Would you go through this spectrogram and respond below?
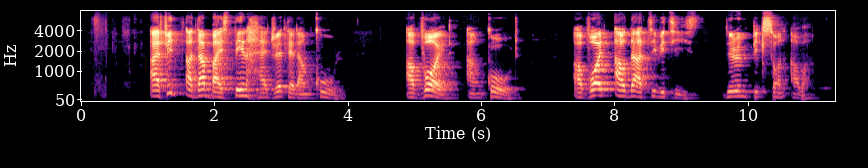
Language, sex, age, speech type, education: Nigerian Pidgin, male, 30-45, spontaneous, tertiary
